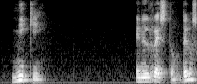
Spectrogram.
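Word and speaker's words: mihi: Cuando la H viene en medio de dos I, se pronuncia como la K, Miki.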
